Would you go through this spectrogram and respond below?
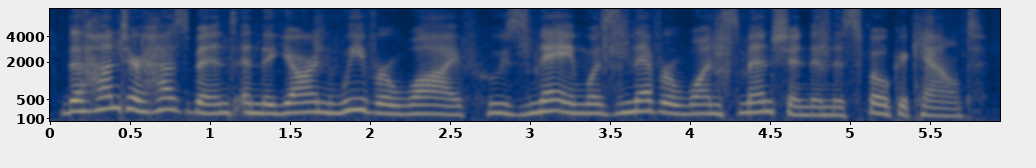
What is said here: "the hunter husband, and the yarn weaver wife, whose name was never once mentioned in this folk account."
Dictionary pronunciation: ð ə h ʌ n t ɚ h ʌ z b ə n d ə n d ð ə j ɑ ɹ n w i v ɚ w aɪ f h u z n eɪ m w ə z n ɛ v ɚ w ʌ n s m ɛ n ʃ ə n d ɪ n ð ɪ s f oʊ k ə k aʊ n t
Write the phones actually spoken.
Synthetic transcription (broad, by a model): ð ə h ʌ n t ɚ h ʌ z b ə n d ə n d ð ə j ɑ ɹ n w i v ɚ w aɪ f h u z n eɪ m w ə z n ɛ v ɚ w ʌ n s m ɛ n ʃ ə n d ɪ n ð ɪ s f oʊ k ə k aʊ n t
